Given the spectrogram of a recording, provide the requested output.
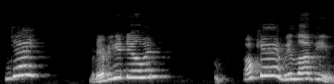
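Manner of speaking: a high, teasing sweetness; sing-song reassurance. Real, not acted. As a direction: coax them gently, voice up high.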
